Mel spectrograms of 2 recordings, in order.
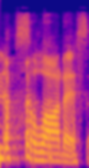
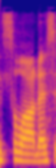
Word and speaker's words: Salatas: Jillian Salatas. I have to say that a couple of times. Jillian Salatas.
